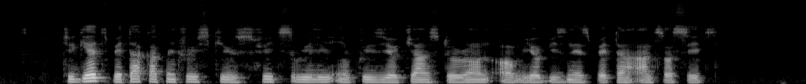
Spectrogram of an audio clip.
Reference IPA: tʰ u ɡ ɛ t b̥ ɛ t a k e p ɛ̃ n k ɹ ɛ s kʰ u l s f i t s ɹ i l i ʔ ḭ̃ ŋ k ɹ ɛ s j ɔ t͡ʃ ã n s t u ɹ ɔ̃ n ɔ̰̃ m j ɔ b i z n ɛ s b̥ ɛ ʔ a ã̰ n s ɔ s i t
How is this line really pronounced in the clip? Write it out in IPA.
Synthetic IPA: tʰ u ɡ ɛ t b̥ ɛ t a k a p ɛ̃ n t ɹ i s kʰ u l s f i t s ɹ i l i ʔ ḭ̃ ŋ k ɹ i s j ɔ t͡ʃ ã n s t u ɹ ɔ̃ n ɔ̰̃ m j ɔ b i z n ɛ s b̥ ɛ t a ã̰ n s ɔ s i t

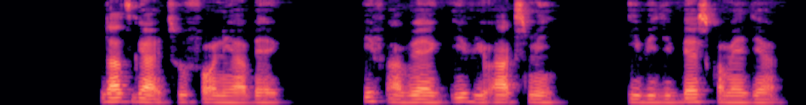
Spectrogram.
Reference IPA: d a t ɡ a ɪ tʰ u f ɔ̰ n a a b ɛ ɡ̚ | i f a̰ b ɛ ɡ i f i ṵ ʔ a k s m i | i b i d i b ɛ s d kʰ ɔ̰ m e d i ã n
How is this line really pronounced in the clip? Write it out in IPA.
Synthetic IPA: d a t ɡ a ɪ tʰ u f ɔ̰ n i a b ɛ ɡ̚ | i f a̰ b ɛ ɡ i f j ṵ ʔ a k s m i | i b i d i b ɛ s t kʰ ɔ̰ m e d i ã n

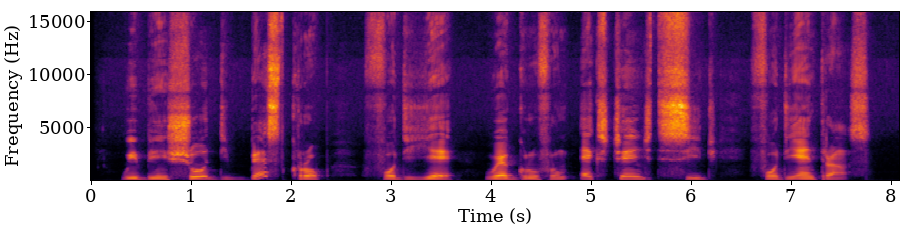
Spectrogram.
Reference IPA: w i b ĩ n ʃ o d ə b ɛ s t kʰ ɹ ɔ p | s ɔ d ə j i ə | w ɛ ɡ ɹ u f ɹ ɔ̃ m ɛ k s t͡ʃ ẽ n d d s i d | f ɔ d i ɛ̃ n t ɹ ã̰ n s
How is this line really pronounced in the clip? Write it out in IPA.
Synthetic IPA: w i b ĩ n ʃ o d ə b ɛ s t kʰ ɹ ɔ p | f ɔ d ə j i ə | w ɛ ɡ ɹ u f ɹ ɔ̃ m ɛ k s t͡ʃ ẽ n d͡ʒ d s i d | f ɔ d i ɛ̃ n t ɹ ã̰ n s

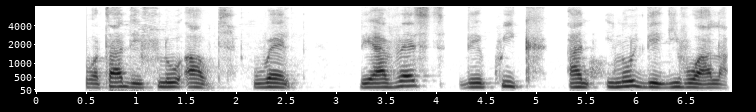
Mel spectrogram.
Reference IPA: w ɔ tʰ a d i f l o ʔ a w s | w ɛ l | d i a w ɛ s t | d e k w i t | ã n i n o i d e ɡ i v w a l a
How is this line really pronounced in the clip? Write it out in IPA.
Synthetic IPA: w ɔ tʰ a d e f l o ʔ a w t | w ɛ l | d e a v ɛ s t | d e k w i k | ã n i n o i d e ɡ i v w a l a

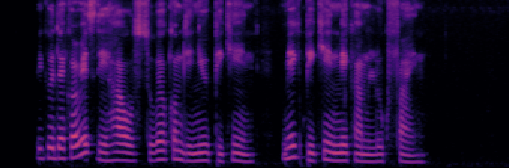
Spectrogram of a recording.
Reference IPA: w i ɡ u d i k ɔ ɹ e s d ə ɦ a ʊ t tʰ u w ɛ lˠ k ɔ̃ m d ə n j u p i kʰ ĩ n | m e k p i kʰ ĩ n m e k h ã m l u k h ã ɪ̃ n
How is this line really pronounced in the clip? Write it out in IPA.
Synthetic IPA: w i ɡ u d ɛ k ɔ ɹ e t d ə ɦ a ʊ s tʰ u w ɛ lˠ k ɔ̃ m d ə n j u p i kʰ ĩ n | m e k p i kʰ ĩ n m e k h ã m l u k f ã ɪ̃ n

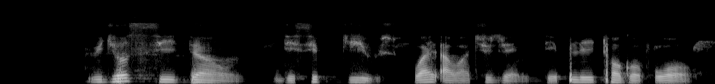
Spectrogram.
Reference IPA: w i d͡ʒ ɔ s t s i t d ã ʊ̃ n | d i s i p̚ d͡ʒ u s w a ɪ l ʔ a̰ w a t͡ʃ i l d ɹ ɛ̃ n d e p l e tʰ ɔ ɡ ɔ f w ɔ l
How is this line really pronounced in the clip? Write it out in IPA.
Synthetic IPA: w i d͡ʒ ɔ s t s i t d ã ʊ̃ n | d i s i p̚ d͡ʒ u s w a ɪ l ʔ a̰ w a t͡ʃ i l d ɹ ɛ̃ n d e p l e tʰ ɔ ɡ ɔ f w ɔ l

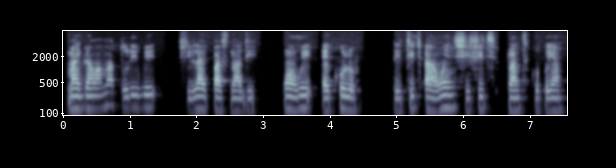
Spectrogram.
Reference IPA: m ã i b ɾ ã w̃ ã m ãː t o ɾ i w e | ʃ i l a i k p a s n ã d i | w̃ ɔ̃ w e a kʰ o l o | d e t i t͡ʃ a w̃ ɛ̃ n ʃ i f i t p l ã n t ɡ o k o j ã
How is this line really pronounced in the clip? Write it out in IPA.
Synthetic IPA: m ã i ɡ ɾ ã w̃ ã m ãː t o ɾ i w e | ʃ i l a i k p a s n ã d i | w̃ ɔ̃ w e ɛ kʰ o l o | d e t i t͡ʃ a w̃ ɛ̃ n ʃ i f i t p l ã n t k o k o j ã

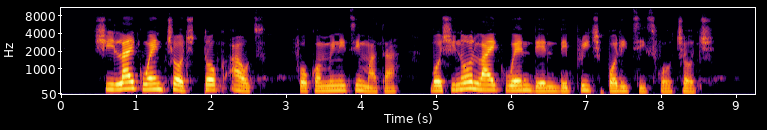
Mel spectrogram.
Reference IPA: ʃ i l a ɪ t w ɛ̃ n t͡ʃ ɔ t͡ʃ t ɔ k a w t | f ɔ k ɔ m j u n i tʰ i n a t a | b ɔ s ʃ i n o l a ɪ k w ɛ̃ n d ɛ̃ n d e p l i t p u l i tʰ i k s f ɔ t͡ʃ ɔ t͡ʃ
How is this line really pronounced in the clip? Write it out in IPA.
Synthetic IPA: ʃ i l a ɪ k w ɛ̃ n t͡ʃ ɔ t͡ʃ t ɔ k a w t | f ɔ k ɔ m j u n i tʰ i m a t a | b ɔ t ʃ i n o l a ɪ k w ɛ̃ n d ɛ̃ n d e p ɹ i t͡ʃ p ɔ l i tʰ i k s f ɔ t͡ʃ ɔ t͡ʃ

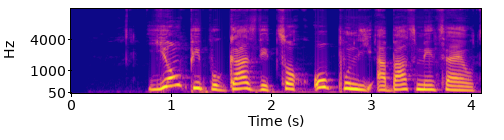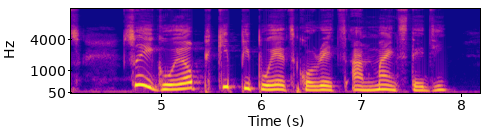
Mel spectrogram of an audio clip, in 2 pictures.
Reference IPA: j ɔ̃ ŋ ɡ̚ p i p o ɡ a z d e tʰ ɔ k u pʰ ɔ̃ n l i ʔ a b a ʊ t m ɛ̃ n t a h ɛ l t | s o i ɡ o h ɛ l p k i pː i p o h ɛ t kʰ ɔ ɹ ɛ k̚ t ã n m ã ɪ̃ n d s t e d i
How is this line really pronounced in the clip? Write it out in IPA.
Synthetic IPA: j ɔ̃ ŋ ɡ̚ p i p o ɡ a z d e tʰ ɔ k o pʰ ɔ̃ n l i ʔ a b a ʊ t m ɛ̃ n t a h ɛ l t | s o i ɡ o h ɛ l p k i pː i p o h ɛ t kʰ ɔ ɹ ɛ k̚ t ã n m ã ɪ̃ n d s t ɛ d i

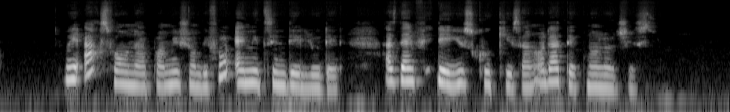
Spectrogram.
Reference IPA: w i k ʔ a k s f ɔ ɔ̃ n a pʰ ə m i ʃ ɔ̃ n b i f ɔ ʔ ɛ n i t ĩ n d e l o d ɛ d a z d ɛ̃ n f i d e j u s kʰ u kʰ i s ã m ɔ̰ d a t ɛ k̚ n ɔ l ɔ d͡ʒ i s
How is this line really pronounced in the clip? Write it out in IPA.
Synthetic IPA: w i ʔ a k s f ɔ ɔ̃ n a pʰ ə m i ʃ ɔ̃ n b i f ɔ ʔ ɛ n i t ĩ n d e l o d ɛ d a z d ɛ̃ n f i d e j u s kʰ u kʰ i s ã n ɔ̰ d a t ɛ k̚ n ɔ l ɔ d͡ʒ i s

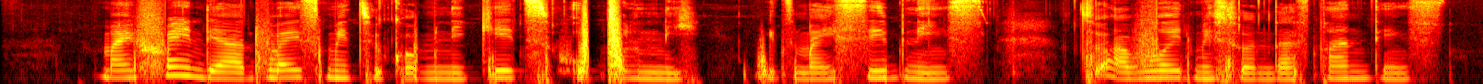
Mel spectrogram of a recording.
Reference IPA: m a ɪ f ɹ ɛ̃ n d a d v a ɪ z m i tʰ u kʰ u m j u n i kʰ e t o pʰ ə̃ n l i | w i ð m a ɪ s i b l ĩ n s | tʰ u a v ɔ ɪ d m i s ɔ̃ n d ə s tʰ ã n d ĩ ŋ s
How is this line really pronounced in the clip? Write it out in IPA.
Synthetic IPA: m a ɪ f ɹ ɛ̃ n d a d v a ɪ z m i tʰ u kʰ ɔ m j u n i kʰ e t o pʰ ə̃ n l i | w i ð m a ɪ s i b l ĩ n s | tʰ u a v ɔ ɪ d m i s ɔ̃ n d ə s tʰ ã n d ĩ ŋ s

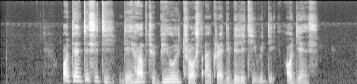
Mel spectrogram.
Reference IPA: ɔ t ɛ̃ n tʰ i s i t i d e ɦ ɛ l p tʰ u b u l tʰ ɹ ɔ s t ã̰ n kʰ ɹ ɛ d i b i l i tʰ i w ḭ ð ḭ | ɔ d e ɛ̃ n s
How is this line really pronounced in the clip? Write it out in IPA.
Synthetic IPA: ɔ t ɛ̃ n t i s i t i d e ɦ ɛ l p tʰ u b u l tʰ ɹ ɔ s t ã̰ n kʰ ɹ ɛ d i b i l i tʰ i w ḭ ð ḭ | ɔ d i ɛ̃ n s

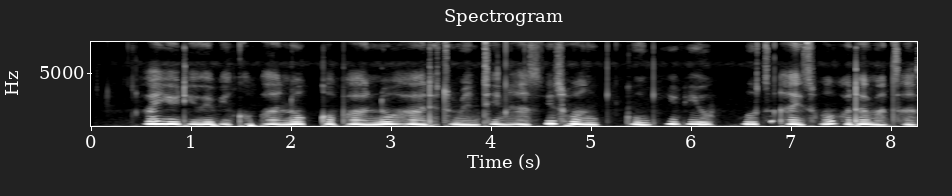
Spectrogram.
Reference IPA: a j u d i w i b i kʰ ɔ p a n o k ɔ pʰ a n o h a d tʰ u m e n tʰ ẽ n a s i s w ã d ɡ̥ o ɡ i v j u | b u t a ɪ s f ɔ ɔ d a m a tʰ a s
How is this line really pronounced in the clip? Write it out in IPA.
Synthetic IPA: a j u d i w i b i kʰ ɔ p a n o k ɔ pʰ a n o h a d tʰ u m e n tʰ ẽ n a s i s w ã n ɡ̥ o ɡ i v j u | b u t a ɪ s f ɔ ɔ d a m a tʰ a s

